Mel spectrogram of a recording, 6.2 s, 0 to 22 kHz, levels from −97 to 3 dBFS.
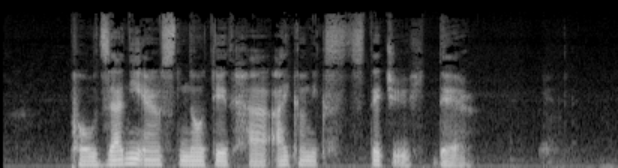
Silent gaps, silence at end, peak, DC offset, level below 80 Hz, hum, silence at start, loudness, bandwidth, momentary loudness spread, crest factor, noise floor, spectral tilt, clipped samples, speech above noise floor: none; 0.7 s; -4 dBFS; under 0.1%; -44 dBFS; none; 0.7 s; -22 LUFS; 16 kHz; 13 LU; 20 dB; -56 dBFS; -5.5 dB/octave; under 0.1%; 34 dB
